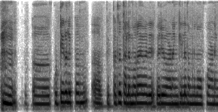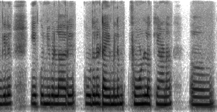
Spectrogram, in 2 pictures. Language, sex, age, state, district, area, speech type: Malayalam, female, 18-30, Kerala, Kottayam, rural, spontaneous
